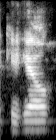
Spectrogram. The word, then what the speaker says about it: Cahill: And the Cahill, is that how you pronounce it? Yeah, the Cahill and Claude mystery. Yeah, Cahill.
